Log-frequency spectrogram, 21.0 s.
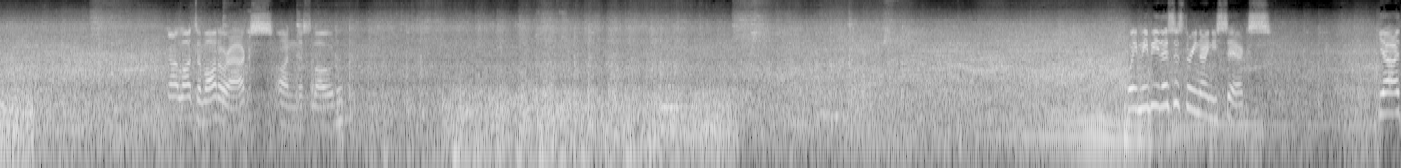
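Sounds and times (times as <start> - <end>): freight train rumbling past: 0.0 - 21.0
faint clickety-clack: 4.4 - 10.3.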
